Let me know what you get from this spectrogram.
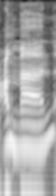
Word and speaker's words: Amman: Oh, Amman is how you pronounce it in Arabic.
